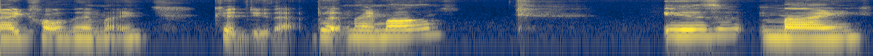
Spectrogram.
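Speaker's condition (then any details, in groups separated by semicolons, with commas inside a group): Cerebral palsy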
